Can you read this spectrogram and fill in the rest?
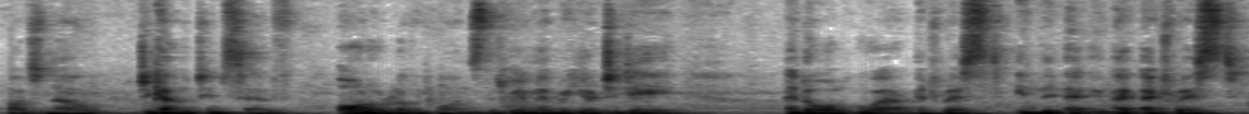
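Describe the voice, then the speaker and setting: Flat-voiced older Irish man praying. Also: fairly low pitch, moderate pace. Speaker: clergyman. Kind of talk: spoken prayer. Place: stone hall, at a lectern. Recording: echoey hall, clear background noise.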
